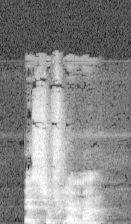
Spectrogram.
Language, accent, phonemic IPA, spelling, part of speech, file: French, Canada, /e.su.flə.mɑ̃/, essoufflement, noun, LL-Q150 (fra)-essoufflement.wav
- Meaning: 1. breathlessness, panting 2. running out of steam (lack of energy or motivation)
